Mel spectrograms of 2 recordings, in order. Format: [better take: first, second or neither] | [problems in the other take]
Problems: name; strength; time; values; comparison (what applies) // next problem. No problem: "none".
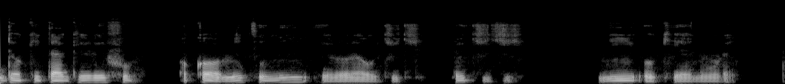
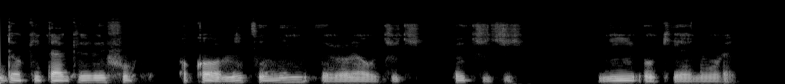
first | noise reduction (neural mask model Resemble Enhance denoiser)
